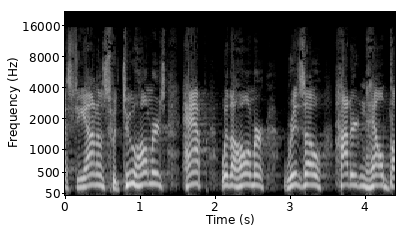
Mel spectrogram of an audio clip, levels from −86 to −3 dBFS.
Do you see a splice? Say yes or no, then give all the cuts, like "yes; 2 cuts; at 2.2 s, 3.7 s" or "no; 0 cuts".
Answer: no; 0 cuts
